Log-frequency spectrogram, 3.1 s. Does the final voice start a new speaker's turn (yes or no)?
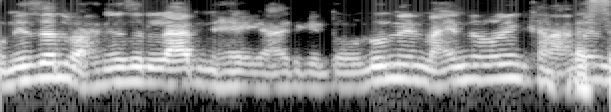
yes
